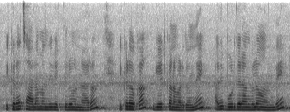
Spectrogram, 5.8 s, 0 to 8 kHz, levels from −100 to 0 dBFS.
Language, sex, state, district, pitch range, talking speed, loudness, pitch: Telugu, female, Telangana, Mahabubabad, 190-275 Hz, 135 wpm, -16 LUFS, 200 Hz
